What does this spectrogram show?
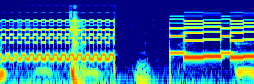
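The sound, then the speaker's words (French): An electronic office desk telephone rings with a warbling, alternating two-tone trill, pauses briefly, then resumes with a stepped melodic ring pattern, loud with no talking. “D'ailleurs, en parlant de téléphone, il y a un son qui existe encore et qu'on a tous entendu, c'est celui des téléphones de bureau.”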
